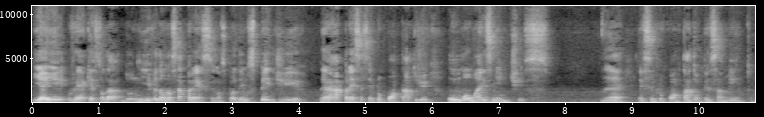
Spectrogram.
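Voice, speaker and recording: A man's voice: medium pitch, normal speed, mellow. A man leading a study group in casual teaching talk, reading passages aloud and checking in with many tag questions. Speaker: spiritist study group leader. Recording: roomy echo with faint noise.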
